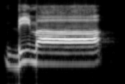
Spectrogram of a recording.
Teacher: یہاں پر الف کے اوپر مد منفصل ہے، 2.5 الف کے برابر اس کو لمبا کریں گے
